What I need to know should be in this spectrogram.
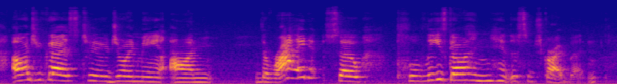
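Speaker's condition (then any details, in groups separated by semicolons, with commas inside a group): Cerebral palsy; poor head control, neck falls back; uses brace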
